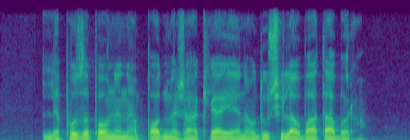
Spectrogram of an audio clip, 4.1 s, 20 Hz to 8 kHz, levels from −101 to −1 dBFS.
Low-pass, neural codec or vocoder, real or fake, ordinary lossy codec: 7.2 kHz; none; real; none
